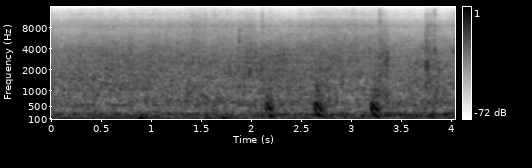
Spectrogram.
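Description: Steady splashing of water spilling from a spa into a swimming pool, with a soft thump about a second in.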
